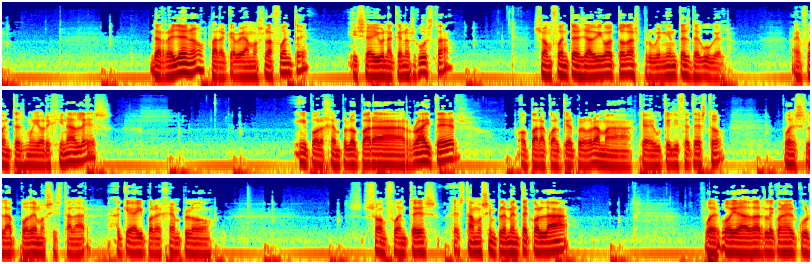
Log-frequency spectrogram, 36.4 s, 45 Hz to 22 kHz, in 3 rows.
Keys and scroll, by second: 0.0 typing, 1.5 typing, 3.0 typing, 4.3 typing, 5.6 typing, 7.0 typing, 8.3 typing, 9.7 typing, 10.8 typing, 12.3 typing, 13.4 typing, 14.6-15.6 typing, 16.7-20.6 typing, 21.7-23.5 typing, 24.5-33.4 typing.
